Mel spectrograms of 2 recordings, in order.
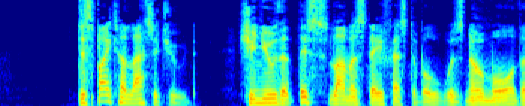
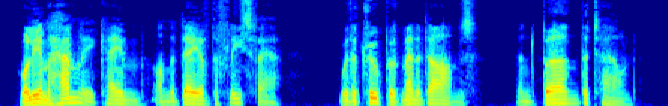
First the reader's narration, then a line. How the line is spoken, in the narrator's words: Aliena said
